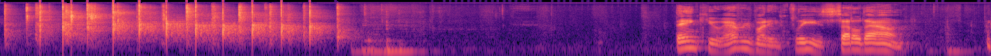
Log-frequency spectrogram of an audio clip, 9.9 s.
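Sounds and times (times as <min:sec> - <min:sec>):
sparse clapping from a small audience welcoming a speaker: 0:00.0 - 0:03.6
speech: 0:06.8 - 0:09.2.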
